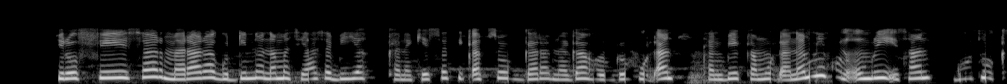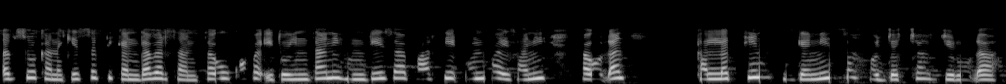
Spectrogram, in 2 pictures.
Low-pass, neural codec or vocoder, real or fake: 5.4 kHz; autoencoder, 48 kHz, 128 numbers a frame, DAC-VAE, trained on Japanese speech; fake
